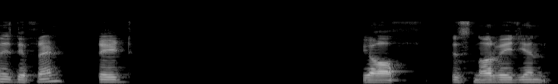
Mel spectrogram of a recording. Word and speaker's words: Fridtjof: So this is Fridtjof Nansen, okay. Pronunciation is different. Fridtjof is Norwegian pronunciation.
